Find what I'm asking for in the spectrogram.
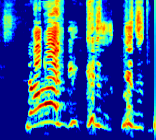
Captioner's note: laughing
